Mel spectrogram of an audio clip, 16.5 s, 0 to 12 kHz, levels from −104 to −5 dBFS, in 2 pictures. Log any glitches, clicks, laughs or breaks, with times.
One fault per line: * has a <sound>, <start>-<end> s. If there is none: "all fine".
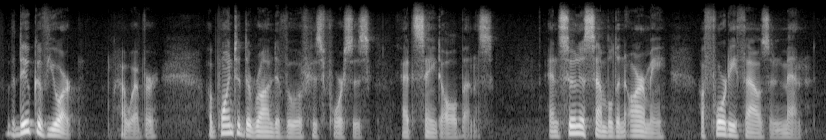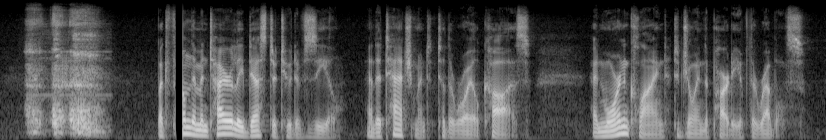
* has a throat clearing, 8.5-9.4 s
* has a dropout, 10.0-10.1 s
